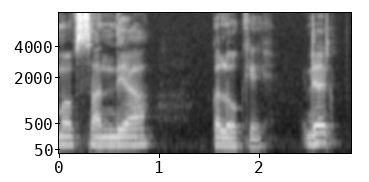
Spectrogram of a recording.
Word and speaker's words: Kaloke: Okay, first, I forgot to thank a lady by the name of Sandhya Kaloke. Did I pronounce it correctly? Kaloke, yes.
